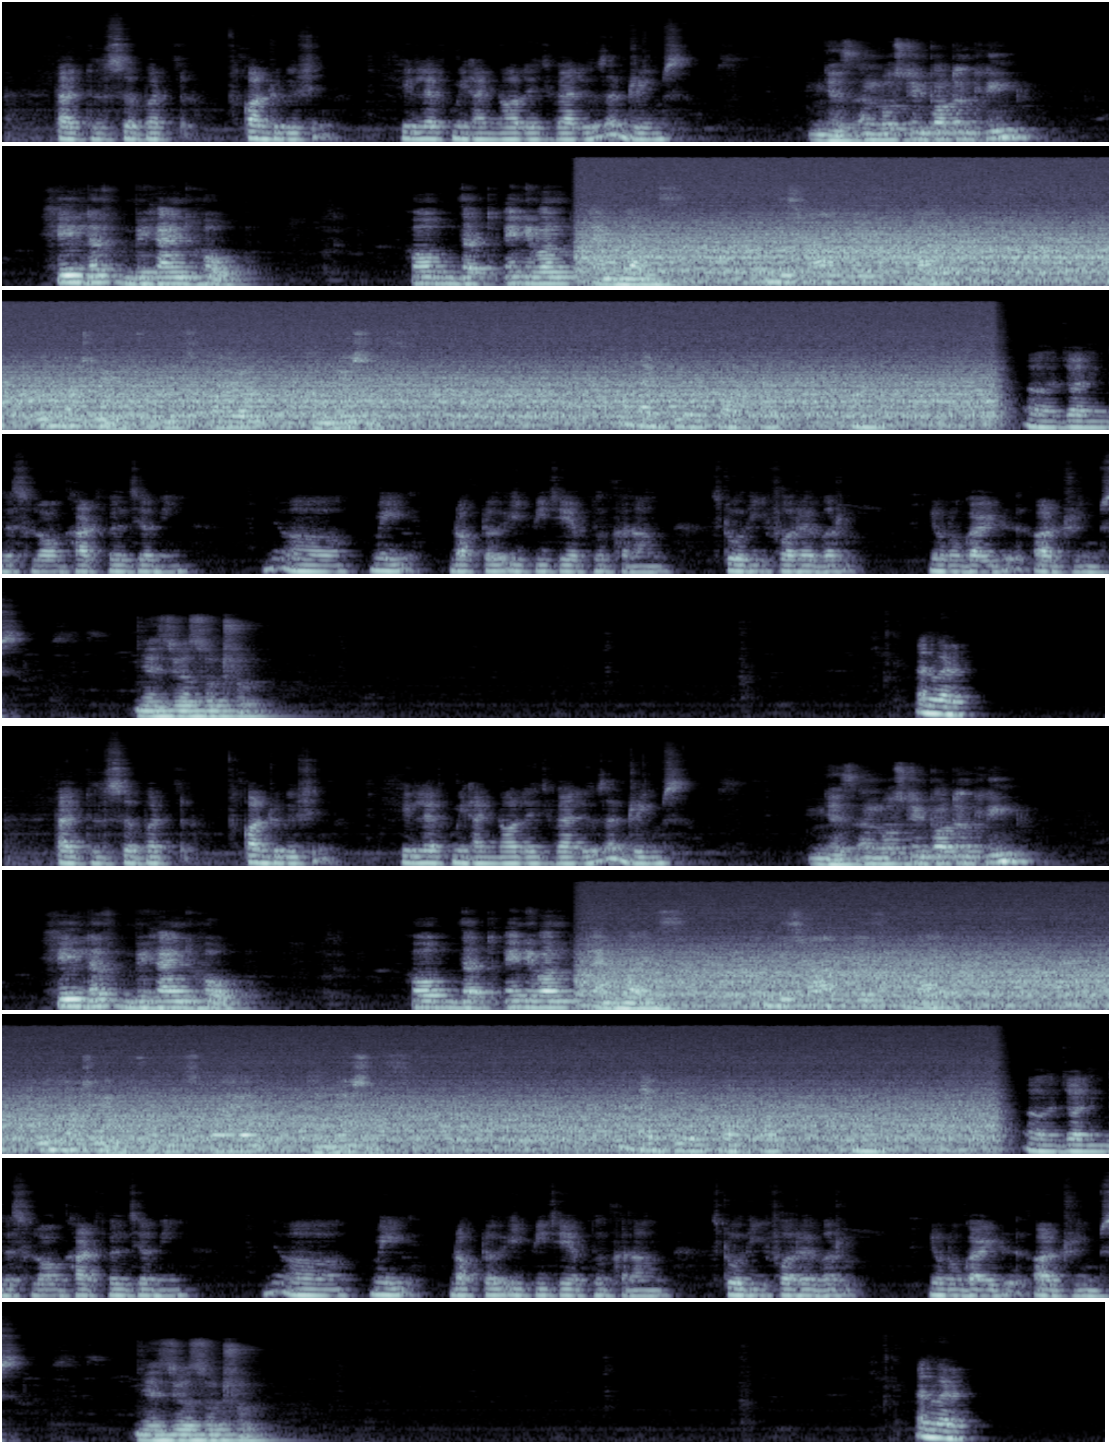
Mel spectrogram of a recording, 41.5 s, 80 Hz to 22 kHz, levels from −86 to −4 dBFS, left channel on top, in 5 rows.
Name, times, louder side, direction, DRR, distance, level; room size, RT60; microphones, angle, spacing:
voice 1, 0.4-1.2 1.8-2.5 3.0-5.1 21.2-22.5 22.9-23.4 24.2-26.2 26.8-28.0 28.2-29.9 30.3-31.3 31.8-33.3 40.0-40.4, equal, 20° right, 4.9 m, -28 dB
voice 2, 6.0-7.8 8.6-10.2 11.4-13.4 13.9-15.6 16.8-19.7 34.2-35.2, right 1 dB, 15° left, 3.3 m, -25 dB
sound 1, 12.6-24.1, left 2 dB, 35° left, 3.4 m, -23 dB
11.0 x 8.5 x 3.0 m
head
